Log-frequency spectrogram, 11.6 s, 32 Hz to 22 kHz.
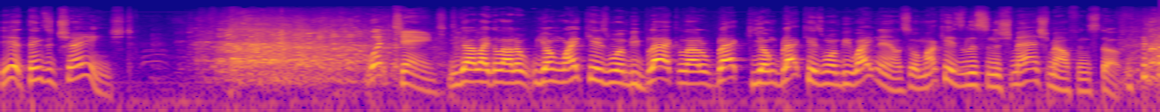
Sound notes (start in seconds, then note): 1.8 audience laughing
